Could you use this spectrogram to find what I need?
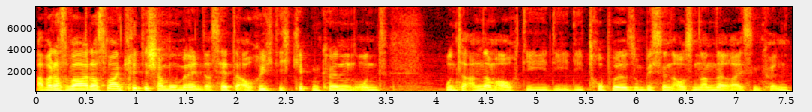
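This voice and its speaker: Talking at a fairly quick pace, a man with a fairly high voice keeps his intonation fairly even. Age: 40s. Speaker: youth mission worker. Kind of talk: interview. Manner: halting, many fillers.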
